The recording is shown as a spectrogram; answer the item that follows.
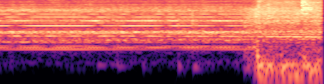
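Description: Intro of a hardcore song: distorted electric guitar with effects holding notes that ring steadily, with little low end. The full band, with heavy drums and bass, comes in right at the very end.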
